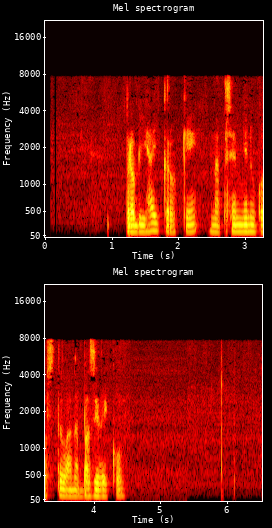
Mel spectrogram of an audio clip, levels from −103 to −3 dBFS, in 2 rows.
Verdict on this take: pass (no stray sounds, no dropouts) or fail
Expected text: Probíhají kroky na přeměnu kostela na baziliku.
pass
